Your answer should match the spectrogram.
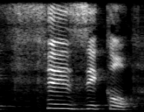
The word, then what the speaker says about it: physical: Let's say physical. So, you pronounce it as an F, right? This one. PH, physical, right?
